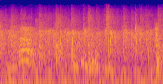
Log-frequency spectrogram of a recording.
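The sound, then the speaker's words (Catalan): An audience at a Ràdio Farró street radio programme for World Radio Day claps steadily for a group of women, a dense wash of hand claps filling the whole stretch, with some voices and cheering mixed into the applause. “Un aplaudiment per elles, sisplau.”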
